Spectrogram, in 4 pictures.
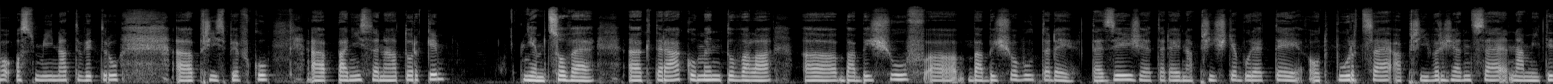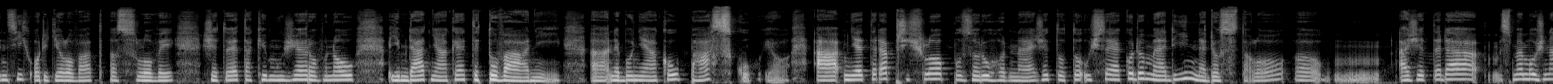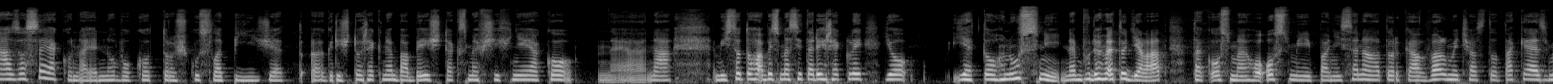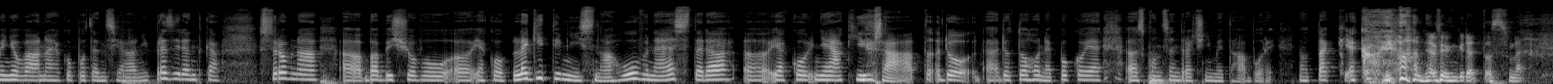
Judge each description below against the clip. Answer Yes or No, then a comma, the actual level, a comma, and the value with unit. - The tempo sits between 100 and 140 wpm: Yes, average, 125 wpm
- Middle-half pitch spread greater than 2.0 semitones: Yes, narrow, 2.4 semitones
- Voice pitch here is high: Yes, high, 200 Hz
